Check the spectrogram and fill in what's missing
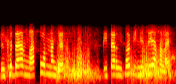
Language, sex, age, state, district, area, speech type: Bodo, female, 45-60, Assam, Udalguri, rural, conversation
